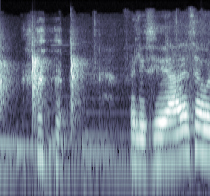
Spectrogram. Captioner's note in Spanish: Palmadas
